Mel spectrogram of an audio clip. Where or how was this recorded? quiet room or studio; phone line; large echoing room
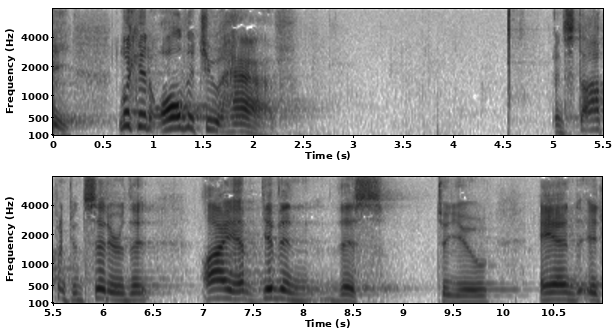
large echoing room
